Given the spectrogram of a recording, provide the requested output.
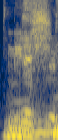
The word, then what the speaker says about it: Nice: Bacanya gimana sih? – Nice, Nice ya, Nice ya, ya di kota Nice gitu.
